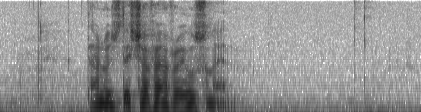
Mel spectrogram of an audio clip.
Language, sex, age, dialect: Faroese, male, 15-35, Sandoy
